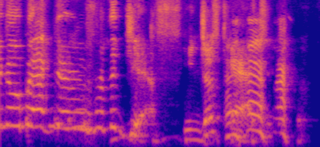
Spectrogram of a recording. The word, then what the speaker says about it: GIF: It's a GIF. It's a hard G.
